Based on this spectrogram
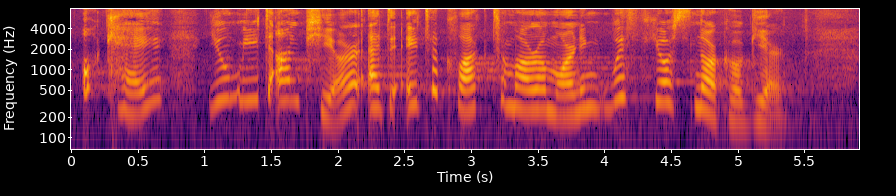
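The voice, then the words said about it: Imitated vague foreign accent. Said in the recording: “I'm not sure what nationality she was, and you're not going to know either when you hear my accent, but I know she had an accent, so I just have to do one”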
